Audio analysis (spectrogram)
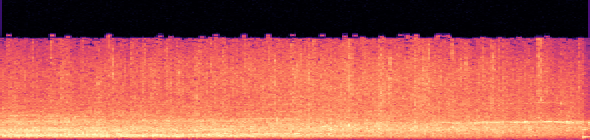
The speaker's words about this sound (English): Well, I will tell you, they're overcast, but I'm about to get a bigger applause because I'm actually from, born and raised, the Tanglewood-adjacent town of Pittsfield, Massachusetts.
